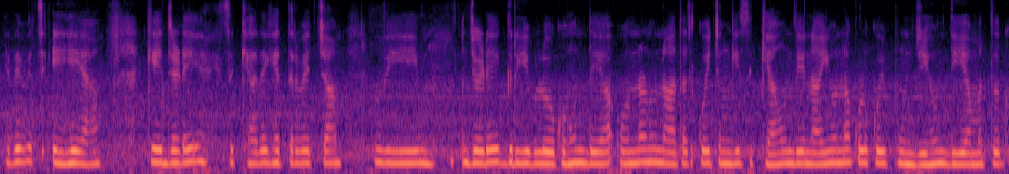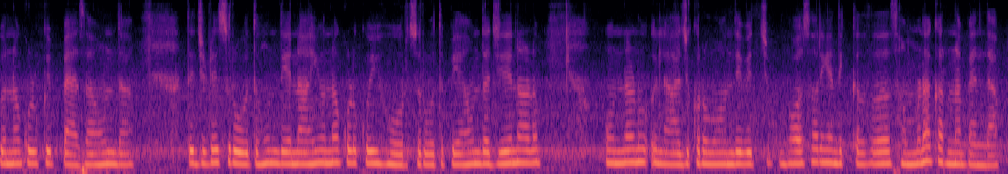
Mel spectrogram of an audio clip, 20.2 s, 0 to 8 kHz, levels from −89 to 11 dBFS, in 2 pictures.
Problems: none marked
